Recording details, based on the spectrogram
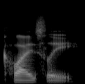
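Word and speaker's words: Kleisli: let's do this thing cleisley composition implement composition within the monad environment pronounced cleissly composition so is it proper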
